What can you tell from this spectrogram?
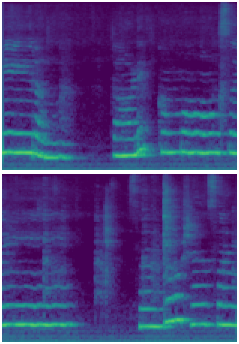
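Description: A woman humming a tune in long held notes, in phrases broken by short pauses; the first phrase ends on a falling note about a second in.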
